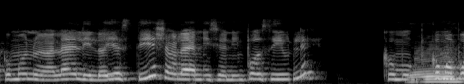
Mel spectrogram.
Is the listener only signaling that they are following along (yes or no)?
yes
